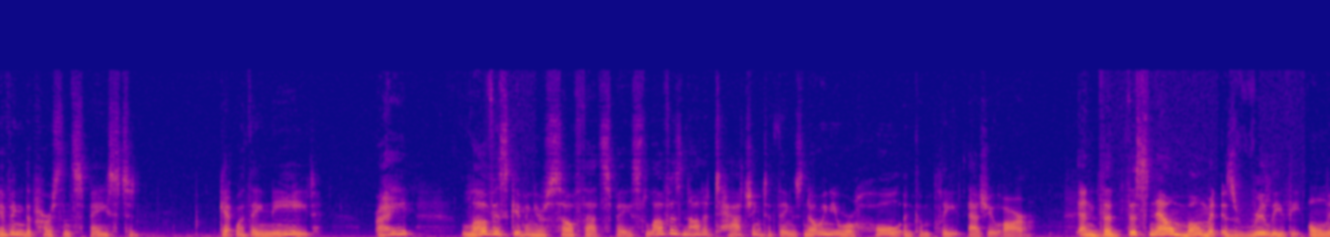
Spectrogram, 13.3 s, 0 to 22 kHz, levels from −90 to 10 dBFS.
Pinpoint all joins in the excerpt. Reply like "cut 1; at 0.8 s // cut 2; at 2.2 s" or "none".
cut 1; at 10.8 s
